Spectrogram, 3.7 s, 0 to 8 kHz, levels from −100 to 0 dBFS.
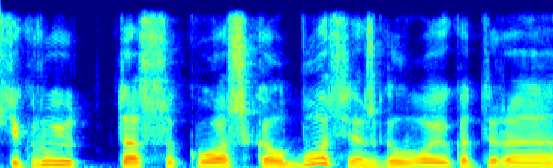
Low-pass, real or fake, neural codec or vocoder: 7.2 kHz; real; none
